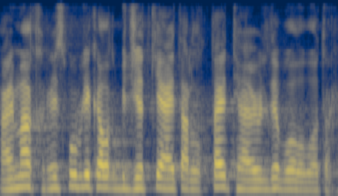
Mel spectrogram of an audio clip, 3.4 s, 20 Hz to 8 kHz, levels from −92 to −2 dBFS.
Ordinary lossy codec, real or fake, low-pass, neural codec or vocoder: none; real; 7.2 kHz; none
